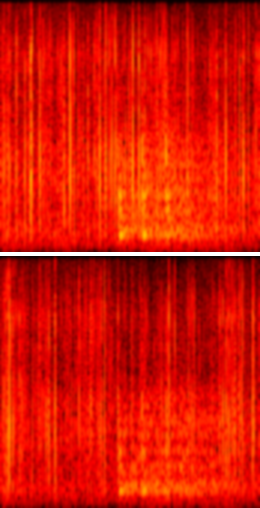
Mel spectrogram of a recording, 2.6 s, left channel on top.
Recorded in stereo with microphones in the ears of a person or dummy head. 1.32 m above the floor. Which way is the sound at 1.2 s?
20° left (ahead or behind).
